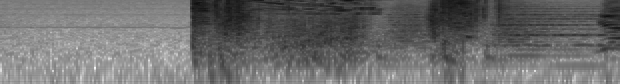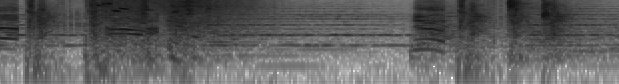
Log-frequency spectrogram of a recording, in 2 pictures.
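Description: Weapons clash and strike in a fierce fight.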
